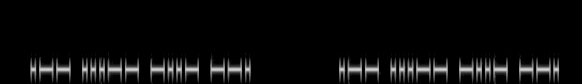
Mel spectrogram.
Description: Morse code, heard as a keyed tone, about 28 wpm, 700 Hz. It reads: W3XG W3XG
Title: USA Call Signs - 4 Characters - Repeated 3x - 28wpm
